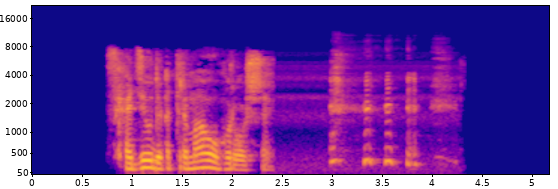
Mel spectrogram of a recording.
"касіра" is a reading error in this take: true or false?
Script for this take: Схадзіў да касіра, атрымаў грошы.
true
